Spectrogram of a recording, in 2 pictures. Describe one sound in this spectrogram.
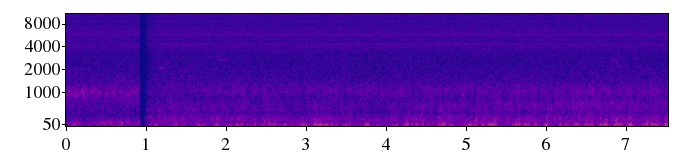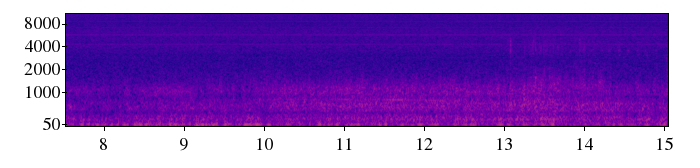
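Gentle water laps softly outdoors.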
